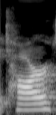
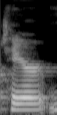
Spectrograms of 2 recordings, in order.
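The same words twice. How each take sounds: First: "tar" said as a short open ah, rhyming with car; wrong pronunciation. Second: "tare" said with an air vowel, like tear or where; correct pronunciation. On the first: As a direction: say "tar" with a plain ah vowel, not air. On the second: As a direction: say "tare" to rhyme with care. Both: Shown as a demonstration. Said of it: "Tare, T A".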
